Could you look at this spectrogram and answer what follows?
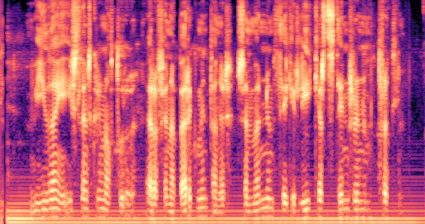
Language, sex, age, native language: Icelandic, male, 30-39, Icelandic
